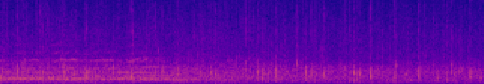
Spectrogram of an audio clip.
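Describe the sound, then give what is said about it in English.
A crowd applauds an honoree at an all-star musical tribute to the Reverend Dr. Marvin Chandler, a dense wash of many hands clapping at once with no single claps standing out, holding at an even, fairly loud level throughout. “Let us give our honoree a round of applause.”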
